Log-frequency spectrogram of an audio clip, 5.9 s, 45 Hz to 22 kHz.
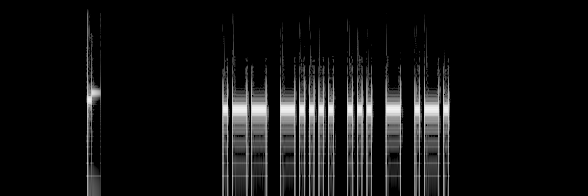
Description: Morse code, heard as a keyed tone, about 25 wpm, 700 Hz. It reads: W6STR
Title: NA SOTA Chaser Callsigns 25wpm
